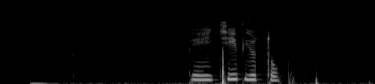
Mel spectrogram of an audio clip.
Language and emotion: Russian, neutral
